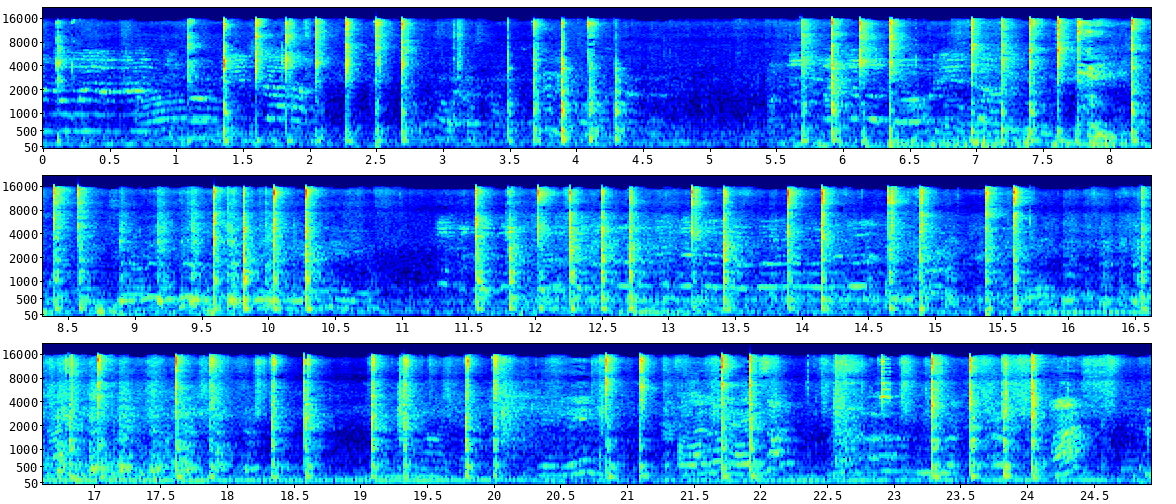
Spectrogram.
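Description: Back of a hatchet hammering a metal bottle cap flat on a wooden stump: rapid runs of sharp metal-on-wood taps, a few a second, broken by short pauses.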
